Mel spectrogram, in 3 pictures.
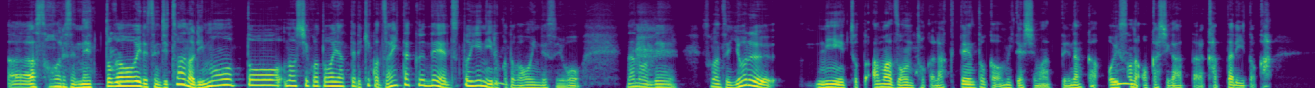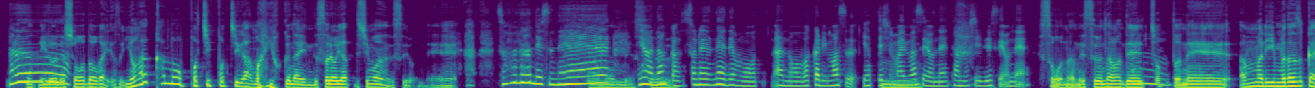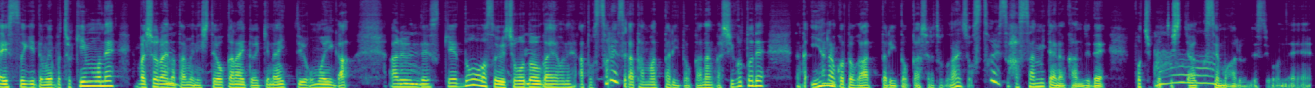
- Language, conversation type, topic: Japanese, advice, 衝動買いを繰り返して貯金できない習慣をどう改善すればよいですか？
- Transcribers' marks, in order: none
